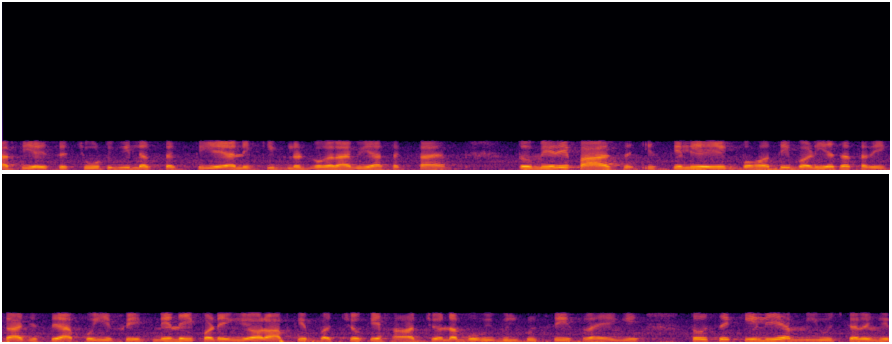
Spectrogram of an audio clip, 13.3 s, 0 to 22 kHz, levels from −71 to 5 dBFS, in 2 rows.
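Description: No technical faults are audible.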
